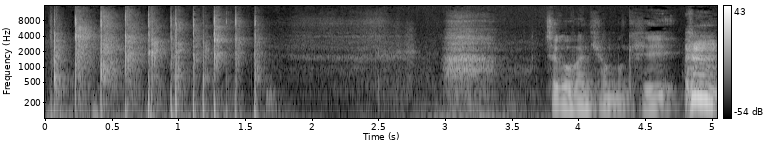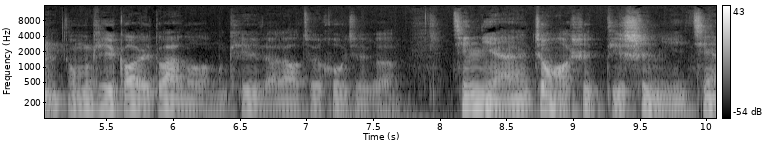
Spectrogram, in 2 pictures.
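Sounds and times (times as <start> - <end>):
applause: 0.0 - 1.7
speech: 3.8 - 10.0.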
